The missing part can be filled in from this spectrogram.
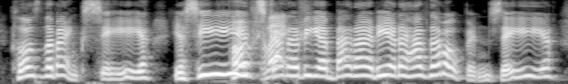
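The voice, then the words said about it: FDR impression sounding like Jimmy Hoffa. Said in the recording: “my impersonation of FDR would immediately turn into like some kind of what I imagine like Jimmy Hoffa to be like”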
